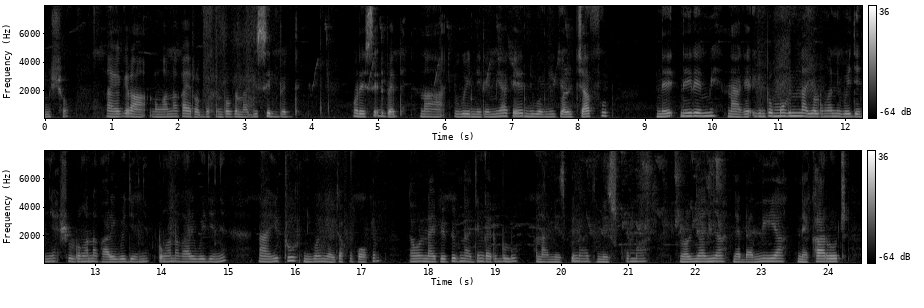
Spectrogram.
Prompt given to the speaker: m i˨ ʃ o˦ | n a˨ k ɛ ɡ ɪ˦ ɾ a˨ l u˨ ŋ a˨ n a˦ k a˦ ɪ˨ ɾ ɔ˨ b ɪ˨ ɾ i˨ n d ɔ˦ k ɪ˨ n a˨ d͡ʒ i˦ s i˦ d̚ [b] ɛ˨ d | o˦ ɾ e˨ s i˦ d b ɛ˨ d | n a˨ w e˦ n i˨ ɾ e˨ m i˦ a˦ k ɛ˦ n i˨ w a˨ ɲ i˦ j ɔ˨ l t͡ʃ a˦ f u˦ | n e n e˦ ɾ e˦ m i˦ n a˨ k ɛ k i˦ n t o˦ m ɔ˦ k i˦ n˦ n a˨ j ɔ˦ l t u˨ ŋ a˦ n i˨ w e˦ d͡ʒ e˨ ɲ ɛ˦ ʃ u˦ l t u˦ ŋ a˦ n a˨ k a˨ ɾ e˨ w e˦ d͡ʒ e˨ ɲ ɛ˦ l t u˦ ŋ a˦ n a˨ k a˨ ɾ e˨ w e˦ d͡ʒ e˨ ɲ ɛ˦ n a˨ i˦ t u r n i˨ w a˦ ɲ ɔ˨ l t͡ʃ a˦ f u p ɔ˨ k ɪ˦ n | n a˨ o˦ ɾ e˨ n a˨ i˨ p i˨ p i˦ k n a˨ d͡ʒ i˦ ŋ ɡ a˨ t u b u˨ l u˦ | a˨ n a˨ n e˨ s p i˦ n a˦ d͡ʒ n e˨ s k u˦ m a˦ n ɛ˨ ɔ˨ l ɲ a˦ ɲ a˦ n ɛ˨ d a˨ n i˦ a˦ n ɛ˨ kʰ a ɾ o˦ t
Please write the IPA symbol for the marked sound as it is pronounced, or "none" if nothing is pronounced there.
b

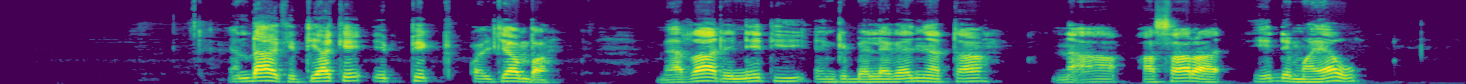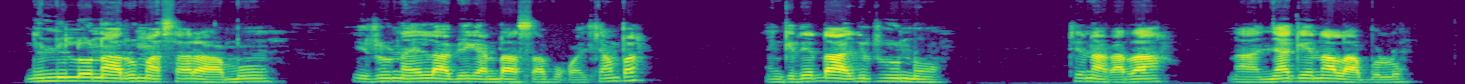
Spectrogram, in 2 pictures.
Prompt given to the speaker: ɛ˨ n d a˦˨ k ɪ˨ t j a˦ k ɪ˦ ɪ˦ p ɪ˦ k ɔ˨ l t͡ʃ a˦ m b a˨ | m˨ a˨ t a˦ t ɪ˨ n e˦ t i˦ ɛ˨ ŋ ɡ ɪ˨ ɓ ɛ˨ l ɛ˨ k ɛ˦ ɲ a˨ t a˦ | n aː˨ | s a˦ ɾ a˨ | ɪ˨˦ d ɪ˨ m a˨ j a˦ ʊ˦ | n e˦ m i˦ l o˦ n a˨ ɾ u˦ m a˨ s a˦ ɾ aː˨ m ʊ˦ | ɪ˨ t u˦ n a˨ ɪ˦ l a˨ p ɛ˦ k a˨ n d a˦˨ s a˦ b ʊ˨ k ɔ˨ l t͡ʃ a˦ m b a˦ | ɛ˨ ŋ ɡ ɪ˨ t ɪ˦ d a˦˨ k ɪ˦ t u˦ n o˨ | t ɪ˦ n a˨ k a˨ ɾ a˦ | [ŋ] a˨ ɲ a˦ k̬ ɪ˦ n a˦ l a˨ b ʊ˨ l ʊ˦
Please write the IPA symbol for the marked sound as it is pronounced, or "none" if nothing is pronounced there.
n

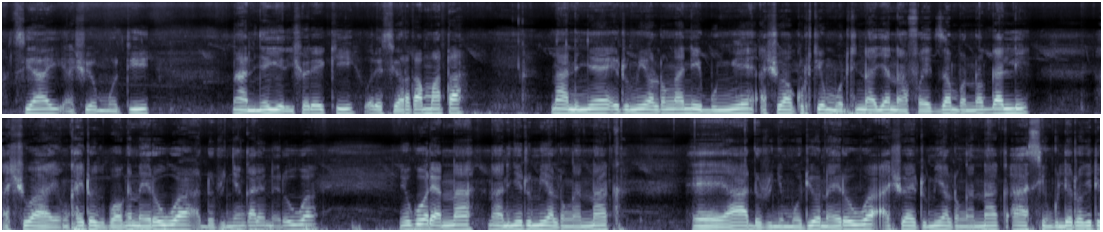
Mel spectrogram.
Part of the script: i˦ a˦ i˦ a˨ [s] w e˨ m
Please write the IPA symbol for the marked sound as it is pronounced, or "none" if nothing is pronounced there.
ʃ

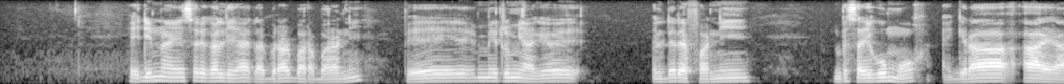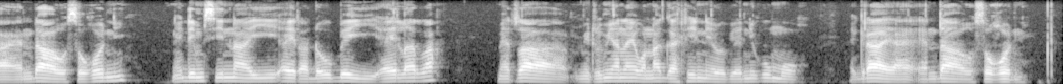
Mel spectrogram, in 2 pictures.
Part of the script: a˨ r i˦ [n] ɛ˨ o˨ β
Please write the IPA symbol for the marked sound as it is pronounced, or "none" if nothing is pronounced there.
n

